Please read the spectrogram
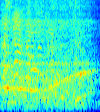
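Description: Fire engine siren wailing, its pitch falling slowly and then rising again.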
